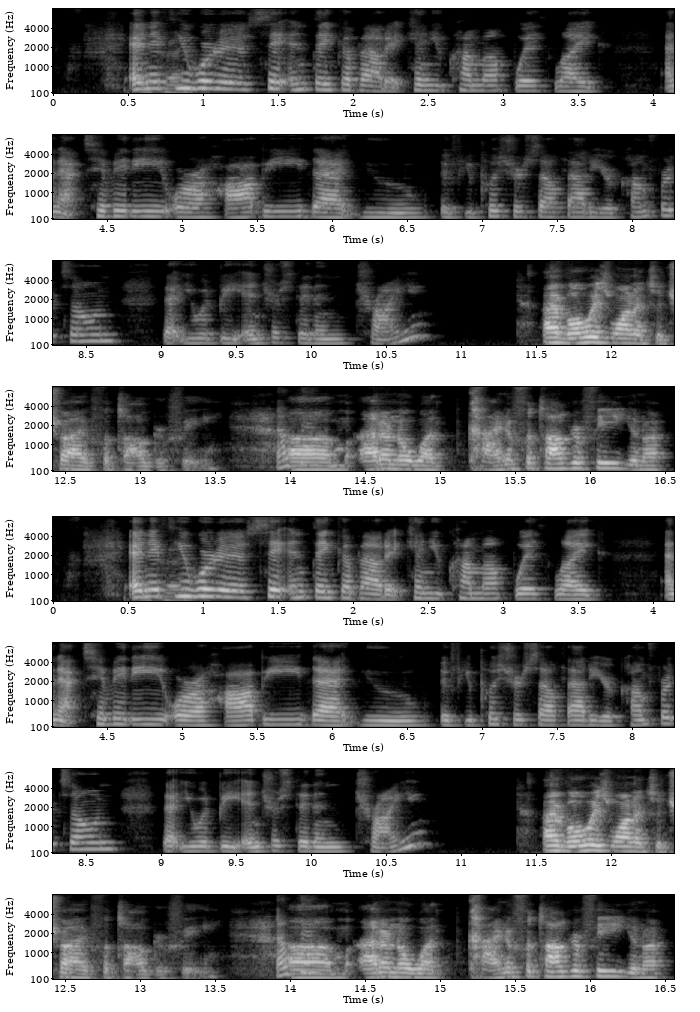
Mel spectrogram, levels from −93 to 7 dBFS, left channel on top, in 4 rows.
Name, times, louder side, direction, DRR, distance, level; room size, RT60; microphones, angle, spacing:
voice 1, 0.3-3.6 4.1-8.7 9.0-10.8 13.9-14.2, right 4 dB, 75° right, 0.7 m, -30 dB
voice 2, 11.5-16.4, left 1 dB, 10° right, 1.0 m, -22 dB
3.4 x 2.3 x 2.9 m
head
